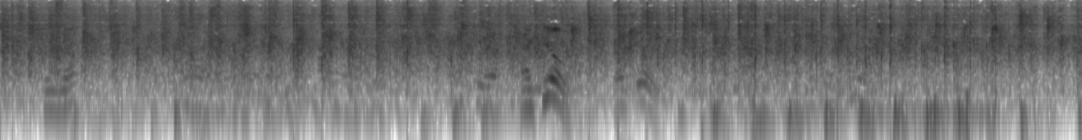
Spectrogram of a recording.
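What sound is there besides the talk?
audience applause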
